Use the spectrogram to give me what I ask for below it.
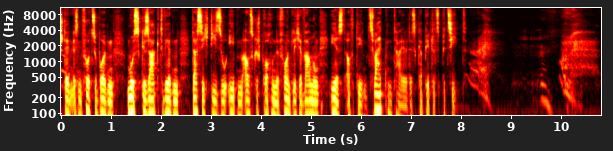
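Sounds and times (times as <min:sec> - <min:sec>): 
speech: 0:00.0 - 0:08.6
men grunting during hard labour: 0:08.1 - 0:08.8, 0:09.4 - 0:10.8
men breathing heavily during hard labour: 0:09.0 - 0:10.8.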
